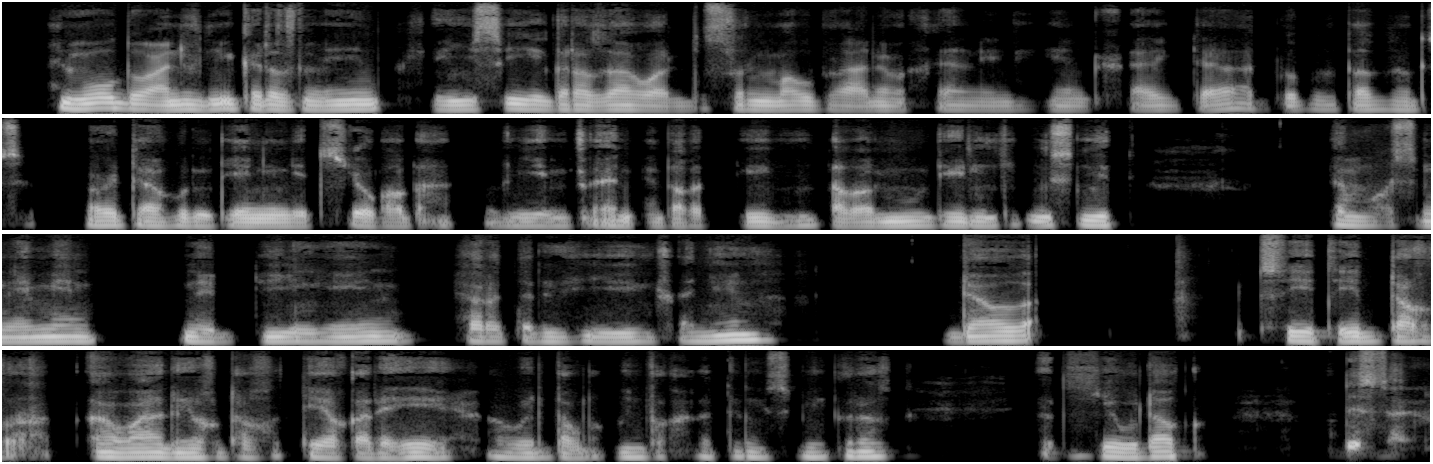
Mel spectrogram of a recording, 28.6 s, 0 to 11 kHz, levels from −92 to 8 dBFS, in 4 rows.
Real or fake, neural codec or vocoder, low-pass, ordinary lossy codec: real; none; none; none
